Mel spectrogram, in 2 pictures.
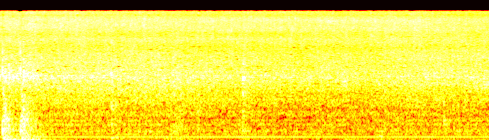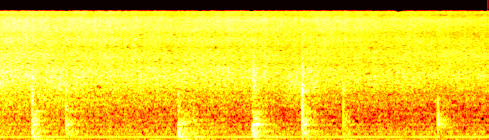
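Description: Diced tomato sizzling as it hits hot oil in a frying pan with onion and jalapeño, a steady frying hiss that is loudest right at the start and eases slightly. A wooden spoon stirs and knocks against the pan several times in the second half.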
